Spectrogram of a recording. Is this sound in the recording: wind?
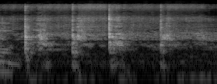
no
